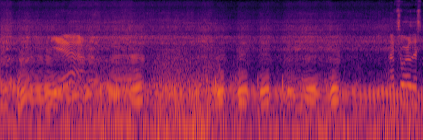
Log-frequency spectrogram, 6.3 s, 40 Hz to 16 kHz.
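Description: A Yamaha YZ250FX dirt bike engine drones loud and close while it is ridden across sandy desert ground. The pitch rises and falls with throttle changes and the steady buzz carries throughout.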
